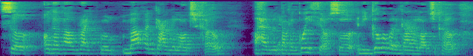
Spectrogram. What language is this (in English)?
Welsh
